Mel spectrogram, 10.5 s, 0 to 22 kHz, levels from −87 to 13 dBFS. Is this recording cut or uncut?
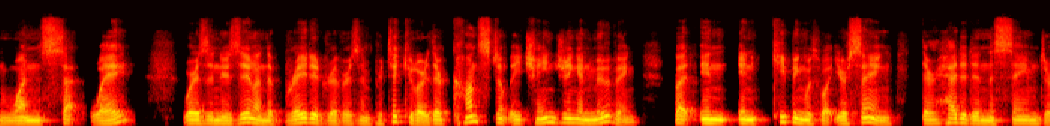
uncut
